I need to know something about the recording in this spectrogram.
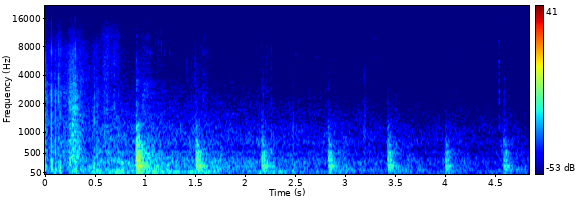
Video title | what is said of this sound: Pitman and Idler Arm Replacement to get Show Ready! - RA28 Fastback Celica (Part 16) | it's a fairly significant knock it feels like the ball joint is actually moving around in the housing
